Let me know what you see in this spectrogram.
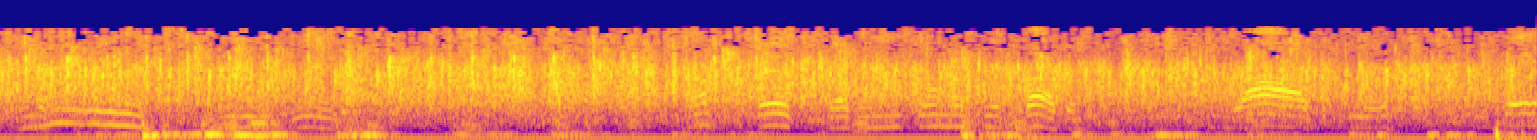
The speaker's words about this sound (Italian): e purtroppo, ripeto, salutiamo la dottoressa che deve rientrare anticipatamente, diversamente anche da quanto aveva previsto in un primo tempo, e credo che il nostro applauso possa essere, diciamo, quello che possiamo dire tutti insieme.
